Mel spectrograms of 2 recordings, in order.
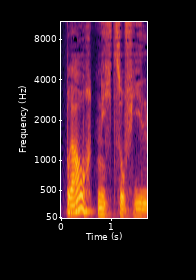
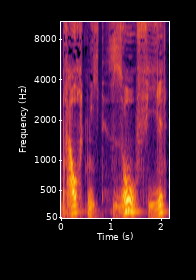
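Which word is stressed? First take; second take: braucht; so. First: The word so carries no special stress. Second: The word so carries the main stress.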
